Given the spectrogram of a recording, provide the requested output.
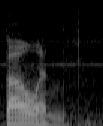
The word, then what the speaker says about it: Bowen: Pronounce it properly. Bowen.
